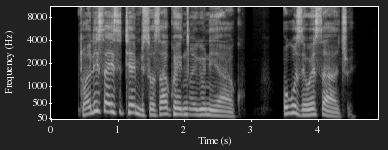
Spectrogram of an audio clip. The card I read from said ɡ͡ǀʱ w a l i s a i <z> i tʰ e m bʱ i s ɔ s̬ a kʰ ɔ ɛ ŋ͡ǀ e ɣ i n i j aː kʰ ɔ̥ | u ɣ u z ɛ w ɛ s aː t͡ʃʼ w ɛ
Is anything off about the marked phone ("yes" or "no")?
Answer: yes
